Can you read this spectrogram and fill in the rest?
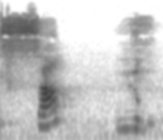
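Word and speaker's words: salut: इसको मैं बोलूंगी सैल्यू. सैल्यू. टी की प्रोनाउंसिएशन नहीं होगी, यहाँ पे टी को प्रोनाउंस नहीं किया जाएगा.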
